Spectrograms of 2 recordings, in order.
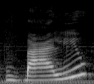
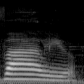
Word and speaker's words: value: la mayoría de personas cuando veáis una V no decís value si no hacéis value de acuerdo este con esta vibración value Porque la letra de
